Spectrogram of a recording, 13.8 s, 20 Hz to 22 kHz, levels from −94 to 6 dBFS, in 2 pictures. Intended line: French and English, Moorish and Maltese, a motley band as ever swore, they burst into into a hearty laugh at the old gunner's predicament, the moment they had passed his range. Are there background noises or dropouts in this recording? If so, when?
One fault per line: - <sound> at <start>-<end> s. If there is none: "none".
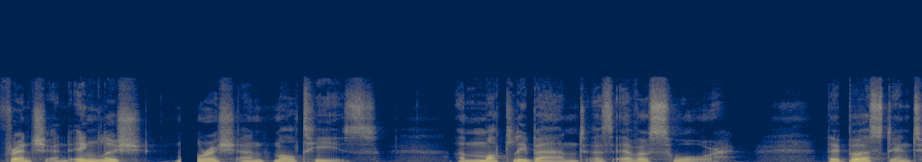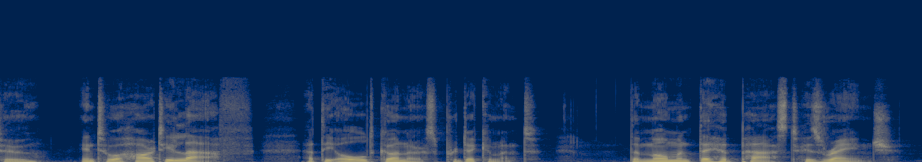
- dropout at 1.3-1.5 s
